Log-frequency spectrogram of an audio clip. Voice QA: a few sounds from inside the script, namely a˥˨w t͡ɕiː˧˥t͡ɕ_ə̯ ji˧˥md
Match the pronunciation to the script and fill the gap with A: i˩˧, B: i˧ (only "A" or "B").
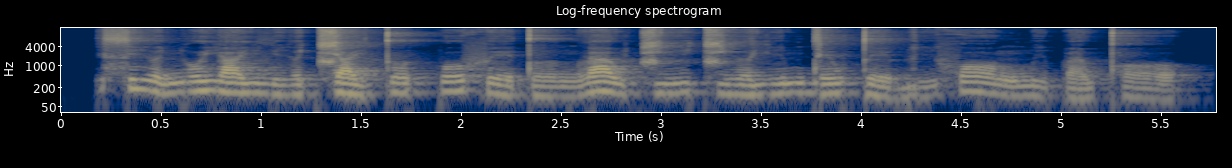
B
